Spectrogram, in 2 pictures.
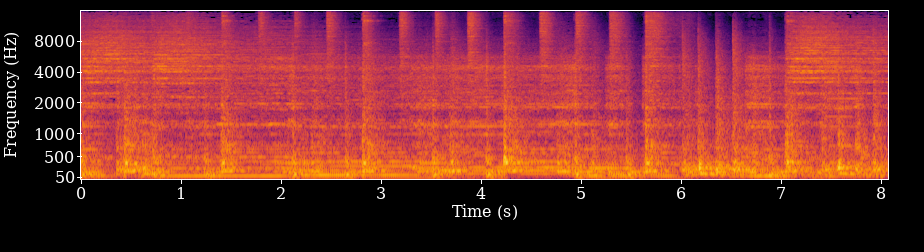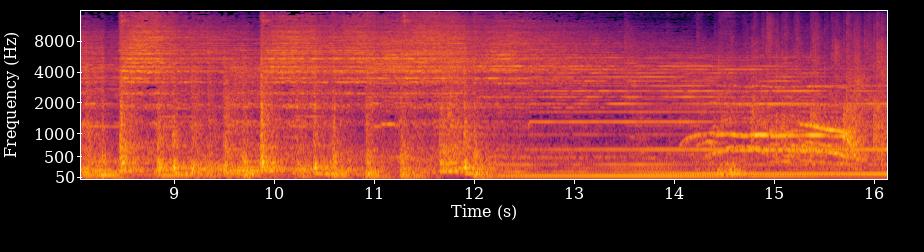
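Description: Folk-rock band playing live: drum kit, electric bass and guitar in an instrumental passage, with the drumming stopping about twelve seconds in as a final chord is held and rings out.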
